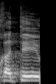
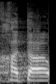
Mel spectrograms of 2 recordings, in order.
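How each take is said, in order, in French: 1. Il se termine par la voyelle 'e'. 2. Il se termine par la voyelle 'a'. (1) "ou chaté" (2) "On ne dit pas chata"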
